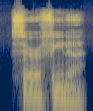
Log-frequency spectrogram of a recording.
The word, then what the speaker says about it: Saraphina: In fact, Saraphina, four syllables with the emphasis on the second one, delivered with the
